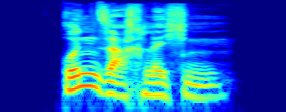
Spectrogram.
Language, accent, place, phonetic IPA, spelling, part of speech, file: German, Germany, Berlin, [ˈʊnˌzaxlɪçn̩], unsachlichen, adjective, De-unsachlichen.ogg
- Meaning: inflection of unsachlich: 1. strong genitive masculine/neuter singular 2. weak/mixed genitive/dative all-gender singular 3. strong/weak/mixed accusative masculine singular 4. strong dative plural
